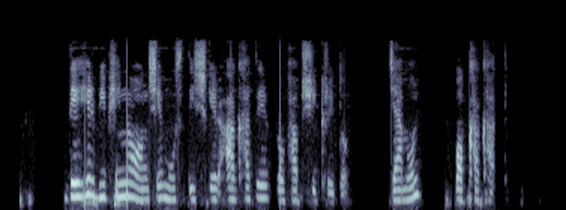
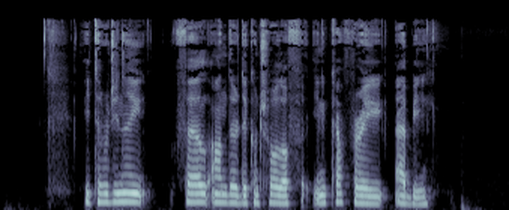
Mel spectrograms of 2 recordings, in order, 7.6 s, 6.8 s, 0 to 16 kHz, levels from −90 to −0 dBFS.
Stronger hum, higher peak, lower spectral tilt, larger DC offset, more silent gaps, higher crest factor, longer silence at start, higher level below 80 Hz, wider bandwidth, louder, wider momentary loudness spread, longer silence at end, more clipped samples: neither; about the same, -4 dBFS vs -6 dBFS; about the same, -4 dB/octave vs -4 dB/octave; neither; first, 0.47-0.84 s, 3.62-3.68 s, 4.72-5.17 s, 5.67-5.91 s vs none; about the same, 22 dB vs 22 dB; second, 0.25 s vs 0.6 s; about the same, -64 dBFS vs -64 dBFS; second, 8 kHz vs 12 kHz; first, -24 LUFS vs -27 LUFS; first, 15 LU vs 12 LU; about the same, 1 s vs 1 s; neither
